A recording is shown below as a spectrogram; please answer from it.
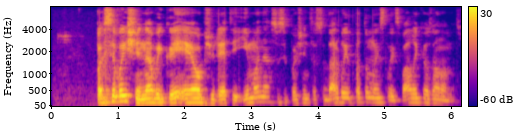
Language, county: Lithuanian, Klaipėda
